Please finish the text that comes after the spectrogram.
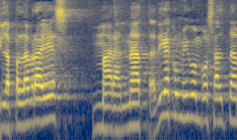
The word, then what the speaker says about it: maranatha: y la palabra es maranatha diga conmigo en voz alta maranatha maranatha significa el señor viene es una palabra que se escribe en griego pero es una transliteración del hebreo significa el señor viene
